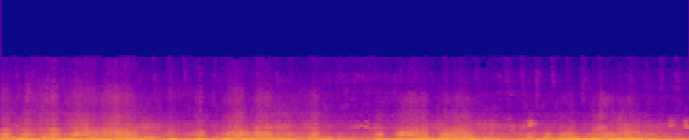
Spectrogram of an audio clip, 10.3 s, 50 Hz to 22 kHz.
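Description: Stone Crusher monster truck's supercharged V8 running hard through a freestyle run, revving up and down again and again.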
